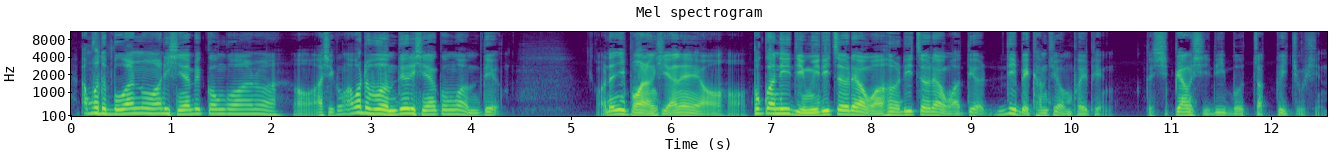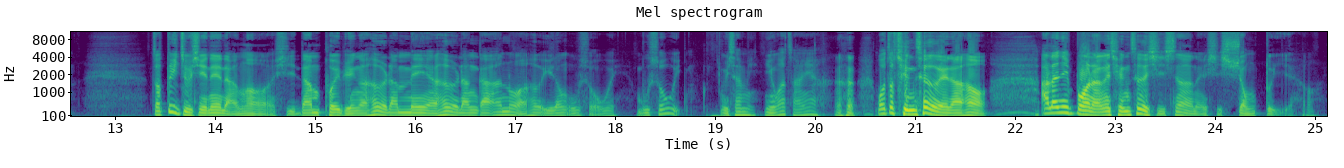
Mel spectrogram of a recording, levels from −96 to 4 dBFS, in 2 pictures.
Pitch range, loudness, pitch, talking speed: 95-160 Hz, -15 LUFS, 120 Hz, 335 characters per minute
